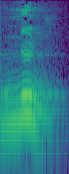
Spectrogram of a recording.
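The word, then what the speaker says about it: nun (νῦν): But this word now in verse 21 is the Greek word nun. N-U-N. And according to Greek scholars, that's the proper way to pronounce it. Nun.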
